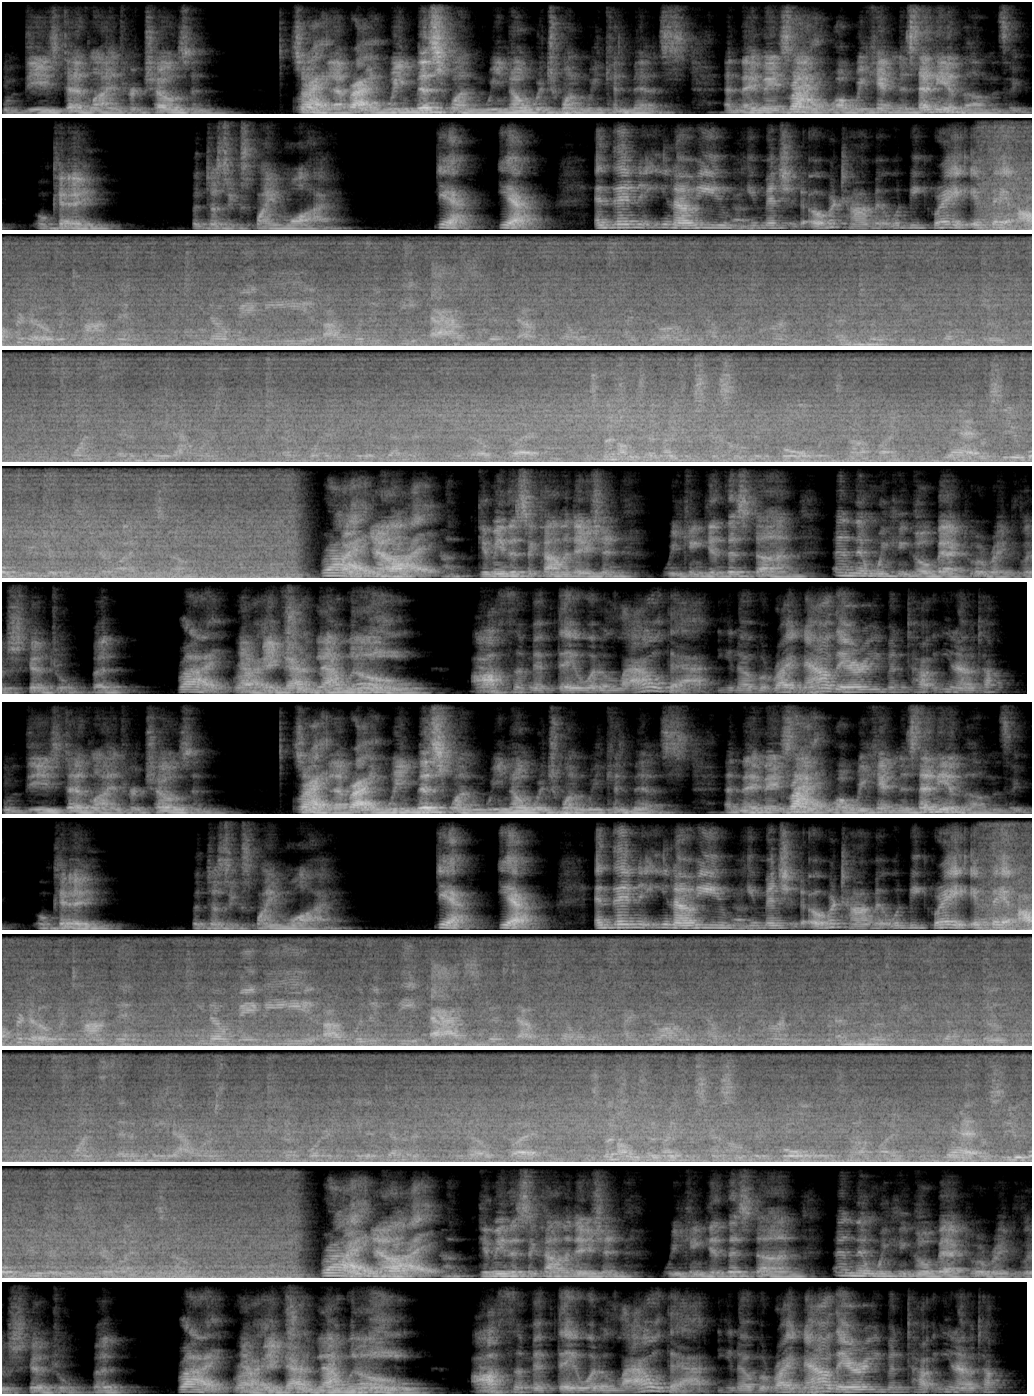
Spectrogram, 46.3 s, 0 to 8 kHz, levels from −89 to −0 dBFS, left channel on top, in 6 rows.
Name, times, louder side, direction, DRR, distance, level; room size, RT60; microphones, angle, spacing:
voice 1, 0.0-1.6 2.2-7.6 8.0-8.5 9.1-10.2 13.2-13.3 18.8-19.0 19.8-20.0 21.7-22.0 24.0-24.3 25.2-25.4 26.9-27.1 27.5-32.6 33.4-39.4 40.4-41.7 42.2-42.3 44.6-44.7, equal, 85° left, -3 dB, 1.4 m, -28 dB
voice 2, 2.2-2.8 5.9-6.2 11.0-11.7 12.2-23.2 23.7-27.2 27.8-28.8 30.2-30.6 33.3-34.1 39.9-41.6 42.1-46.0, right 1 dB, 5° right, 3 dB, 0.5 m, -28 dB
sound 1, 15.0-33.1, left 2 dB, 45° left, 1.3 m, -29 dB
3.4 x 3.3 x 2.6 m, 0.37 s
head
